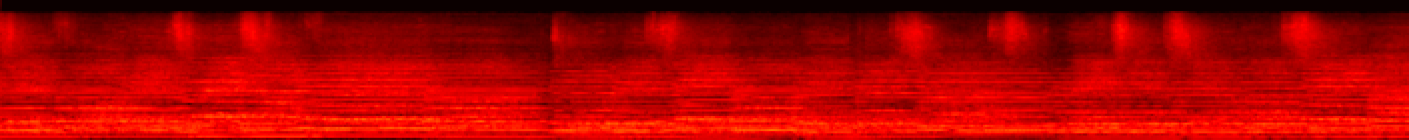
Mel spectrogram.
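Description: Congregation singing a hymn together with organ accompaniment, the organ holding sustained low notes beneath the voices.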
